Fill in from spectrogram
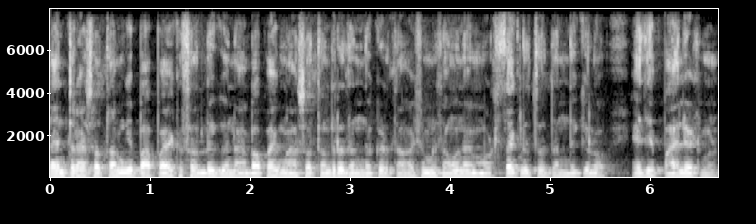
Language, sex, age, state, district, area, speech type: Goan Konkani, male, 45-60, Goa, Canacona, rural, spontaneous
